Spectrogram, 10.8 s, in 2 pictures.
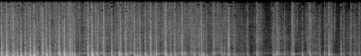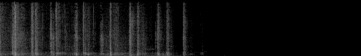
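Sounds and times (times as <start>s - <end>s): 
group of horses galloping to a stop: 0.0s - 8.5s.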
